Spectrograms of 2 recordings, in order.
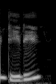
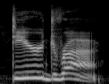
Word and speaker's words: Deirdre: Hi, Dee Dee. Deirdre. I know it's got that tricky second syllable, but I figured it out by age 2.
